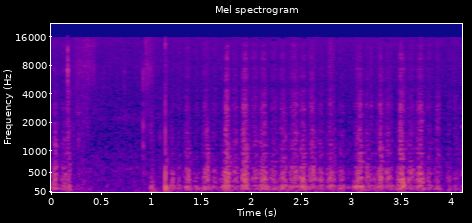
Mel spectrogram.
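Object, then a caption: Corrugated cardboard box top. A ballpoint pen draws on the top of a large corrugated cardboard box, doodling and cross-hatching with quick scratching strokes. The scratches come in a loose, uneven rhythm of soft, dull scrapes with a low, papery rumble and brief bright edges, all at a quiet level.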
